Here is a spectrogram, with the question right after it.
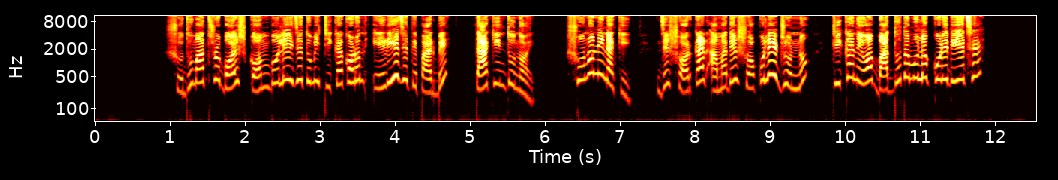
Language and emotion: Bengali, angry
